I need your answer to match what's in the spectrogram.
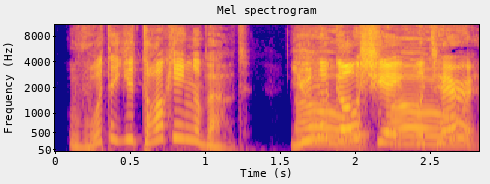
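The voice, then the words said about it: Put-on French accent. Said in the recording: “Don't do accents. ... I'm getting better. That was pretty good.”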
